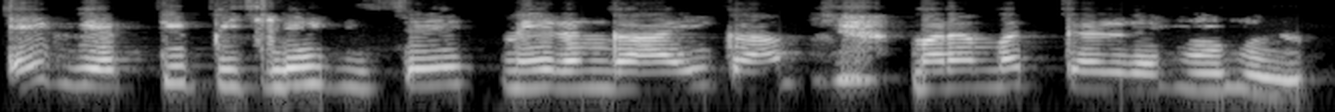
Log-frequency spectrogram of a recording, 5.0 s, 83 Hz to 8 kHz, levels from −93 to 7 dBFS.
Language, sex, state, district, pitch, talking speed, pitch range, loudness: Hindi, female, Arunachal Pradesh, Lower Dibang Valley, 235 Hz, 130 wpm, 220-265 Hz, -17 LUFS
